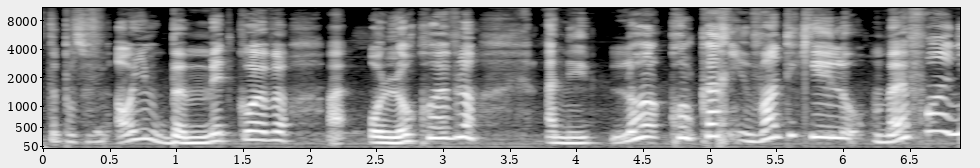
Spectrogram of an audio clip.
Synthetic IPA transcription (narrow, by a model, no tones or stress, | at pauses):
t̪apaʁsufimaoimbemetkoevlo̰ | olo̞kʰoevlo̞anilokolkaχivant̪ikeilumeefoan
